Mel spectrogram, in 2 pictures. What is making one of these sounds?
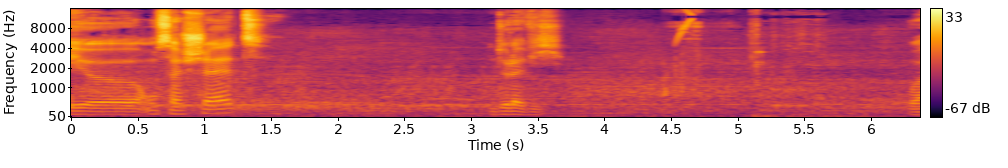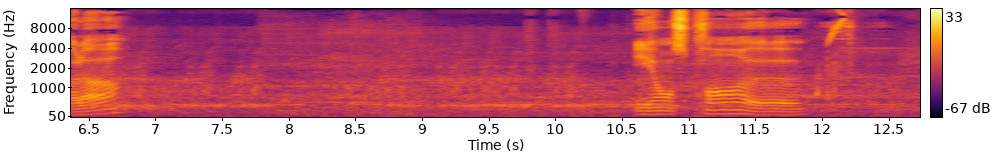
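Short electronic chimes sound.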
